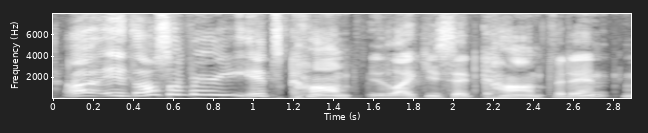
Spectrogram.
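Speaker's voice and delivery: usual speaking voice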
